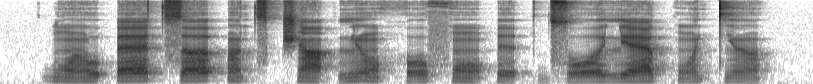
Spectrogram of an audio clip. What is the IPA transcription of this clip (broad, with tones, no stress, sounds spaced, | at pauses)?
ɡʷ ə̃˧˩˧ ʊ̯ ʔ ɛ˧˥ t͡s ɜ˧˥ ʔ ə̃˧˩ t͡s t͡ʃ ã˧˩ ʔ lʲ õ˥˨ h ʊ˩˧ f õ˧˩ ʔ ɪ˧˩˧ ʔ d͡z o˩˧ ə̯ lʲ æ˧˥ kʷ ə̃˩˧˩ tʲ ə̃˧˩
